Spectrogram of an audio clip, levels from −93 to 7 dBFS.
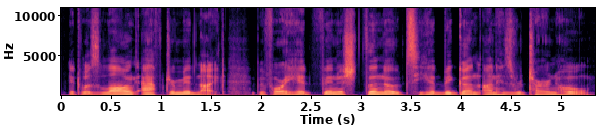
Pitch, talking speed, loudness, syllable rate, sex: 120 Hz, 200 wpm, -18 LUFS, 5.6 syllables/s, male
